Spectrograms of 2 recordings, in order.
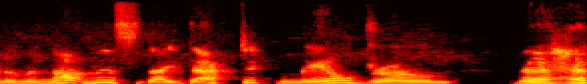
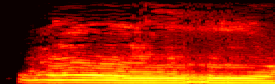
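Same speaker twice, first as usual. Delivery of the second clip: a loud, exasperated moan that slips out; 5 semitones higher, 10 dB louder than usual. A narrator's reading. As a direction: groan out loud in frustration. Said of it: "Nately moaned out in exasperation".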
